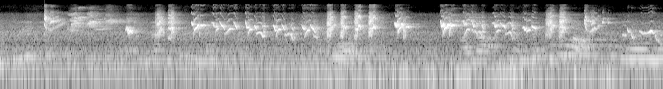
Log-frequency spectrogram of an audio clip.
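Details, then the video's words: Oriental magpie-robin in energetic song, intended as a trigger to set other magpie-robins singing. Quick repeated chirps and buzzy twittering notes come in tight bursts over constant background hiss. "Suara Asli Kacer, Picu Kacer Bahan Cepat Respon Ikut Gacor Ngegas"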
